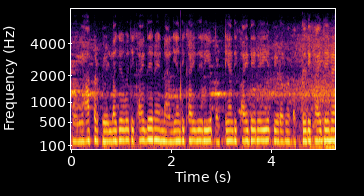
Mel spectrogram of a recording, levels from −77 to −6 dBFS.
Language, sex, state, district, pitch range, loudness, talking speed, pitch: Hindi, female, Chhattisgarh, Korba, 170-180 Hz, -15 LUFS, 295 wpm, 175 Hz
